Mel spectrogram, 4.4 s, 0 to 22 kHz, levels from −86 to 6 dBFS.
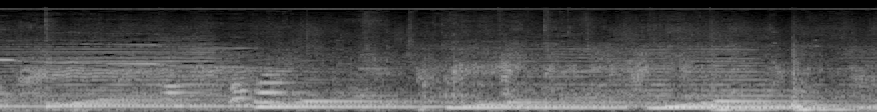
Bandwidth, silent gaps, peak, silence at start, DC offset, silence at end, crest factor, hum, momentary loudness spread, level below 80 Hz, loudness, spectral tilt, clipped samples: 16.5 kHz; none; -4 dBFS; 0 s; under 0.1%; 0 s; 14 dB; none; 6 LU; -46 dBFS; -18 LUFS; -8 dB/octave; under 0.1%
